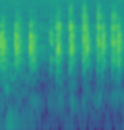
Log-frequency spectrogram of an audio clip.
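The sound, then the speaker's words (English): Great blue heron nestlings calling at a nesting colony in a rapid, steady series of harsh, raspy clacks, about nine pulses in under two seconds, fairly loud with no voices. “Hear those chicks calling? They're nestlings at a great blue heron colony.”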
